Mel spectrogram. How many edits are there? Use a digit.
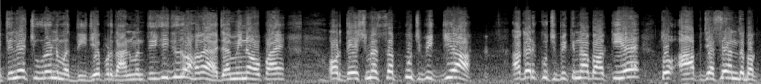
1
